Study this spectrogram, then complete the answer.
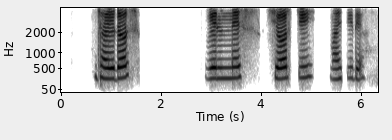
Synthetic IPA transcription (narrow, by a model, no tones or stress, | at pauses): d͡ʑʱajɖəɾs | ʋilnes | ɕəɾst͡ɕi | maɦt̪iːd̪ja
